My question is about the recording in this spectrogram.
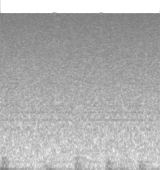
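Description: A faint low hum with a few soft, low thumps, the loudest at the very start, in a lull between spoken phrases.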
